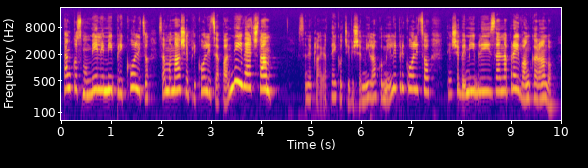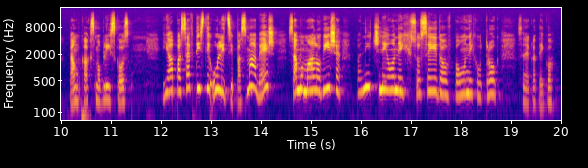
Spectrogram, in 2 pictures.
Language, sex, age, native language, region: Slovenian, female, 60+, Slovenian, Drava region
